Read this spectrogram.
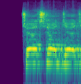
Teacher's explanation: च छ ज झ यह का उच्चारण तालु से होता है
